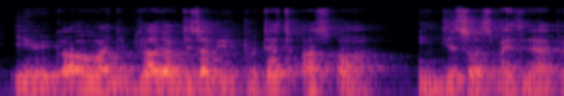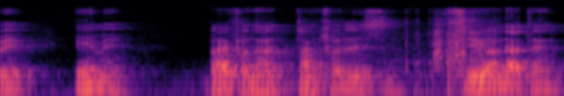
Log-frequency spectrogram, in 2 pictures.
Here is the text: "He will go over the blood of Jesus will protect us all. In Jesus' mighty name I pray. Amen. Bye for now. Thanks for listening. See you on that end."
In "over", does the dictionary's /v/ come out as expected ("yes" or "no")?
no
